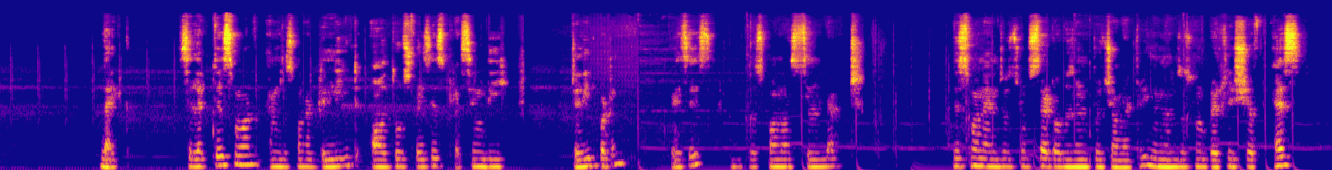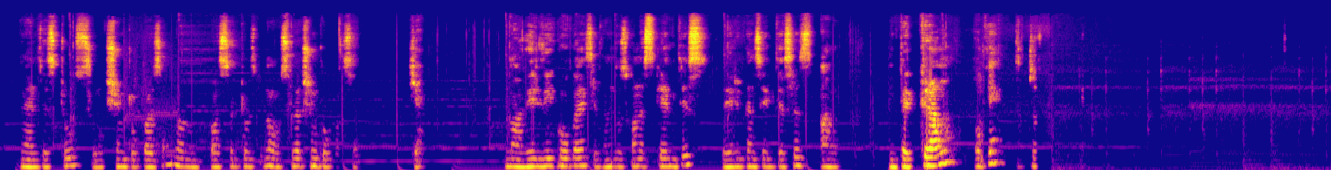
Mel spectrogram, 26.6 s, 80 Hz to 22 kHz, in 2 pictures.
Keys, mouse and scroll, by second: 0.2 Tab, 0.8 middle click, 1.7 3, 1.8 click, 3.1 ctrl+i, 5.5 Delete, 7.3 Tab, 8.4-10.8 right drag, 12.3 shift+s, 17.2-17.5 middle drag, 18.3 KP_0, 19.5 s, 25.6 click.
